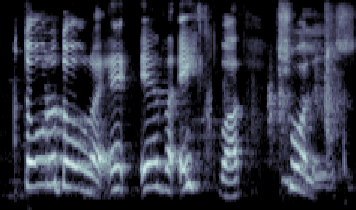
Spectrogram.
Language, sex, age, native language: Icelandic, male, 18-19, Icelandic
